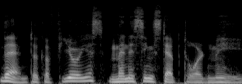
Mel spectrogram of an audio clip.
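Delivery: plain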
